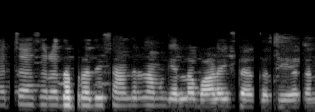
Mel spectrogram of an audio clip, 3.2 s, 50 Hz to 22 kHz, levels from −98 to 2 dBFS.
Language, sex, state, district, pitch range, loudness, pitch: Kannada, female, Karnataka, Raichur, 210-235 Hz, -27 LUFS, 225 Hz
